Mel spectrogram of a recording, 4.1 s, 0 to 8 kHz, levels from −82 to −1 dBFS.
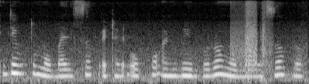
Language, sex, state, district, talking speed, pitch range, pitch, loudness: Odia, female, Odisha, Khordha, 160 wpm, 190-230 Hz, 200 Hz, -16 LUFS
